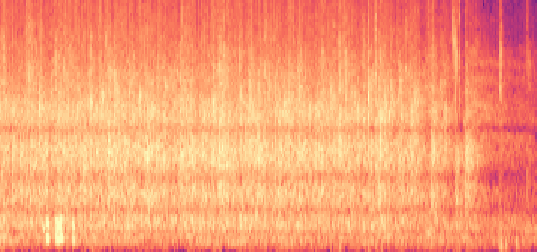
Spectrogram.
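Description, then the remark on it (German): An audience applauds, a dense, steady wash of many hands clapping that holds for about six seconds before thinning out and fading away. “Wir können ihm auch einen Applaus geben, genau.”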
